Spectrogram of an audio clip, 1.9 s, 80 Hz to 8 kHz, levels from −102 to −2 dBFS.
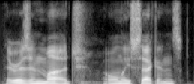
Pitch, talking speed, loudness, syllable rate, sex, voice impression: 120 Hz, 125 wpm, -17 LUFS, 5.1 syllables/s, male, masculine, adult-like, slightly thick, slightly cool, sincere, friendly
